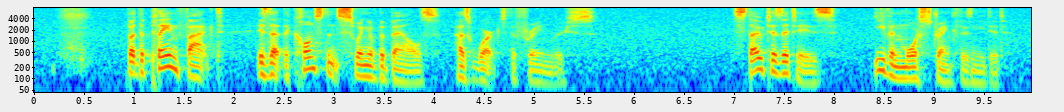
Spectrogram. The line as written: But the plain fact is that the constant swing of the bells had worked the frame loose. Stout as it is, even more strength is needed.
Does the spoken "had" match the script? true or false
false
